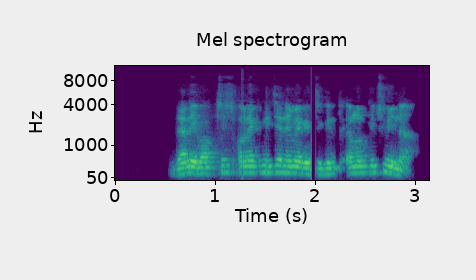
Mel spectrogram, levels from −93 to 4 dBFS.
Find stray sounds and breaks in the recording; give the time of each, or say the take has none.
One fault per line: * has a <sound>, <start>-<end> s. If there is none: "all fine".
* has a dropout, 2.0-2.0 s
